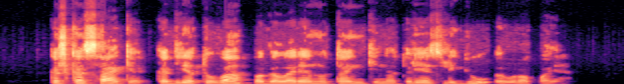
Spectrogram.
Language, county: Lithuanian, Šiauliai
